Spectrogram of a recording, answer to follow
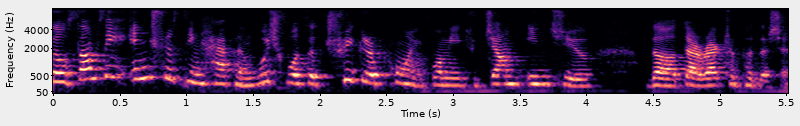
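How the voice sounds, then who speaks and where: A woman talks at a fairly quick pace in a high pitch, with a non-native accent. Her pitch swings very widely and her loudness shifts a lot. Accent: foreign accent in English. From immigrant to the US, non-native English speaker. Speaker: product director and career coach. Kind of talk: webinar talk. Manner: animated, filler-heavy.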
